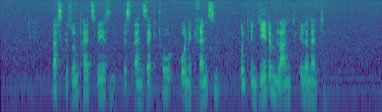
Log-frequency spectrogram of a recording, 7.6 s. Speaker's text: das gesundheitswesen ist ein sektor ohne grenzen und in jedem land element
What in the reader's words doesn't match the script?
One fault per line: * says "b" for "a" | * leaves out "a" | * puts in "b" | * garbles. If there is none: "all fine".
all fine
